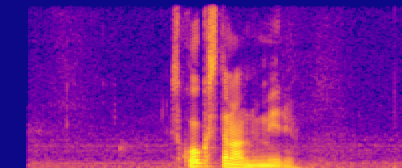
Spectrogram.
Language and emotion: Russian, neutral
